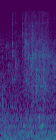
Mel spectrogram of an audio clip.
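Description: Vinegar pouring into a marinade, a steady liquid splash and gurgle that is close and continuous throughout.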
